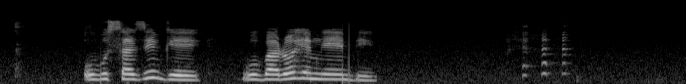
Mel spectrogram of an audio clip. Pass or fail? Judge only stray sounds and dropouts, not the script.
fail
